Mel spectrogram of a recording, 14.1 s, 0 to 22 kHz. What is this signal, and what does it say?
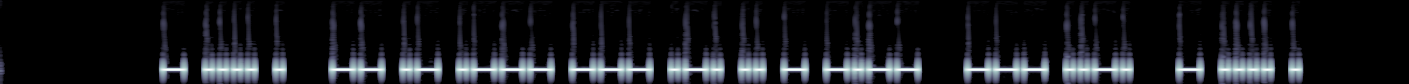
Morse code, heard as a keyed tone, about 17 wpm, 700 Hz. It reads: THE MAJORITY OF THE
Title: Speed-Racing - Sets of 4 Words 17wpm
